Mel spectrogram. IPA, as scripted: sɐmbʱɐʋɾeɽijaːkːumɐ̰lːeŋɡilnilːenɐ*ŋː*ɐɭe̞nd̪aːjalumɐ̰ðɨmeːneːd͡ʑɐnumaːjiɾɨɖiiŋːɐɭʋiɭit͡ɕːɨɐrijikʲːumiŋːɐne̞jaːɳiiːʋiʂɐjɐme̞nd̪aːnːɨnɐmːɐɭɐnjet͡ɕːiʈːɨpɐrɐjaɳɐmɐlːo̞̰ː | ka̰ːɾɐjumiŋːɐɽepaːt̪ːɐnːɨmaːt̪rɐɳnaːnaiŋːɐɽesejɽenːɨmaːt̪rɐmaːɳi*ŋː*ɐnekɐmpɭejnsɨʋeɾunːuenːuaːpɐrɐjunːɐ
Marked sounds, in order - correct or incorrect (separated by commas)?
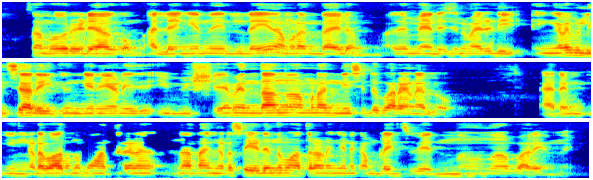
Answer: incorrect, correct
